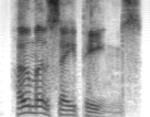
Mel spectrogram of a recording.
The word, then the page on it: Homo sapiens: British English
